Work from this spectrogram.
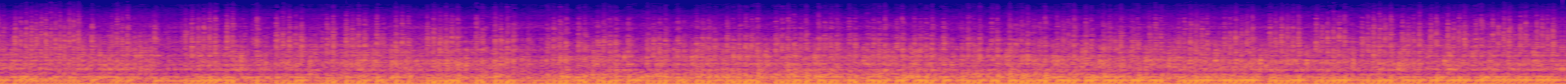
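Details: Volkswagen Baja Beetle revived after sitting, first start after adjusting the choke and lubing a sticky throttle cable: steady even low thrum with no misses or knocks, throttle settling smoothly; runs cleanly.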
